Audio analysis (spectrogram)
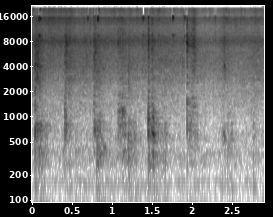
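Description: Beetroot and potatoes fry in a pan on high heat, a close hissing sizzle with rhythmic stirring scrapes every half second or so, and no one speaking.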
